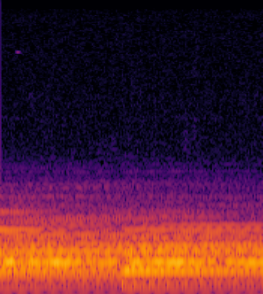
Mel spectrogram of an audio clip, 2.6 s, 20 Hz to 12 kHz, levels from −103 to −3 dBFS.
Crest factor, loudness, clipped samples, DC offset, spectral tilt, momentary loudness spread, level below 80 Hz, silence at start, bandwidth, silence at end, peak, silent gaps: 12 dB; -26 LUFS; under 0.1%; 0.1%; -13 dB/octave; 4 LU; -54 dBFS; 0 s; 1.8 kHz; 0 s; -14 dBFS; none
